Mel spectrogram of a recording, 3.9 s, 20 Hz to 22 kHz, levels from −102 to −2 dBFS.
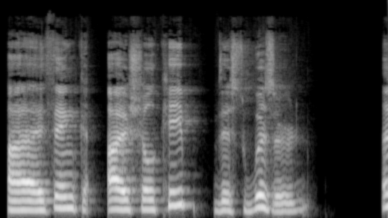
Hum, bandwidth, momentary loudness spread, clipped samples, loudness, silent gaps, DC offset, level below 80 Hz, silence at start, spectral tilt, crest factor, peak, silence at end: none; 12.5 kHz; 12 LU; under 0.1%; -18 LUFS; 3.35-3.82 s; under 0.1%; -68 dBFS; 0.1 s; -5.5 dB/octave; 14 dB; -4 dBFS; 0 s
